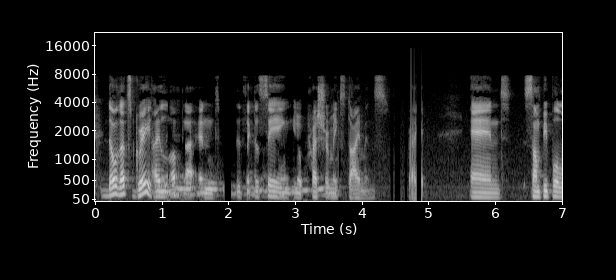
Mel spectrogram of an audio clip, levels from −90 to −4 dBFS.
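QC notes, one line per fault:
1.09–1.9 s and 2.11–3.26 s, speech suppressed in double talk: With both ends talking at once, the echo canceller likely could not tell the near talker from loudspeaker echo and pulled the whole signal down. The voice sinks by up to about 10 dB and turns dull and patchy while the far side is active. Roughly half a second of the first span and about 0.7 s of the second are affected, in uneven pieces rather than one smooth dip.
1.26–1.31 s, 1.75–2.58 s and 3.13–3.45 s, other side's voice leaking through: The far-end voice, played on the talker's loudspeaker, likely got past the echo canceller and back into the microphone. A second voice sits about 10 dB under the main talker: a brief scrap near 1.3 s, a longer stretch from 1.75 s, and another after 3.1 s. It overlaps the suppressed passages, so both faults are heard together there.
4.44–4.93 s, Bluetooth dropout: Audio packets likely arrived at the headphones too late and were discarded, leaving the output silent until good data returned. 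The result is a cluster of holes totalling about 300 ms, spread across roughly 470 ms, the longest near 85 ms, which points to a burst of lost packets. Between gaps the sound jumps ahead as if it had kept playing.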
